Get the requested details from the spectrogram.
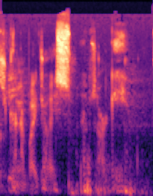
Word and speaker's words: Absarokee: I can never pronounce this right, Evzarki. Is that where they're playing? Or no, they're playing. – They're playing Absarokee.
